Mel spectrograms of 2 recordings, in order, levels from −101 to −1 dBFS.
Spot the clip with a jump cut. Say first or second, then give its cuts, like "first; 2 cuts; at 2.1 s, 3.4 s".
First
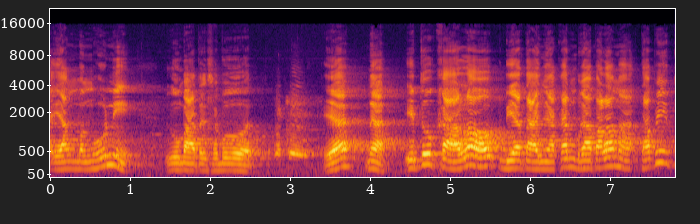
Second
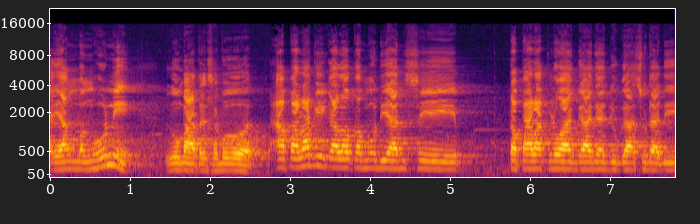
second; 1 cut; at 2.7 s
